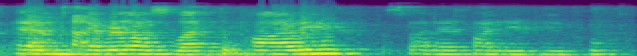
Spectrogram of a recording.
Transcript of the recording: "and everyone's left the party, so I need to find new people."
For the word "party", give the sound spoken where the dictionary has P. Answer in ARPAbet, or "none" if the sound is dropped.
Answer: P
